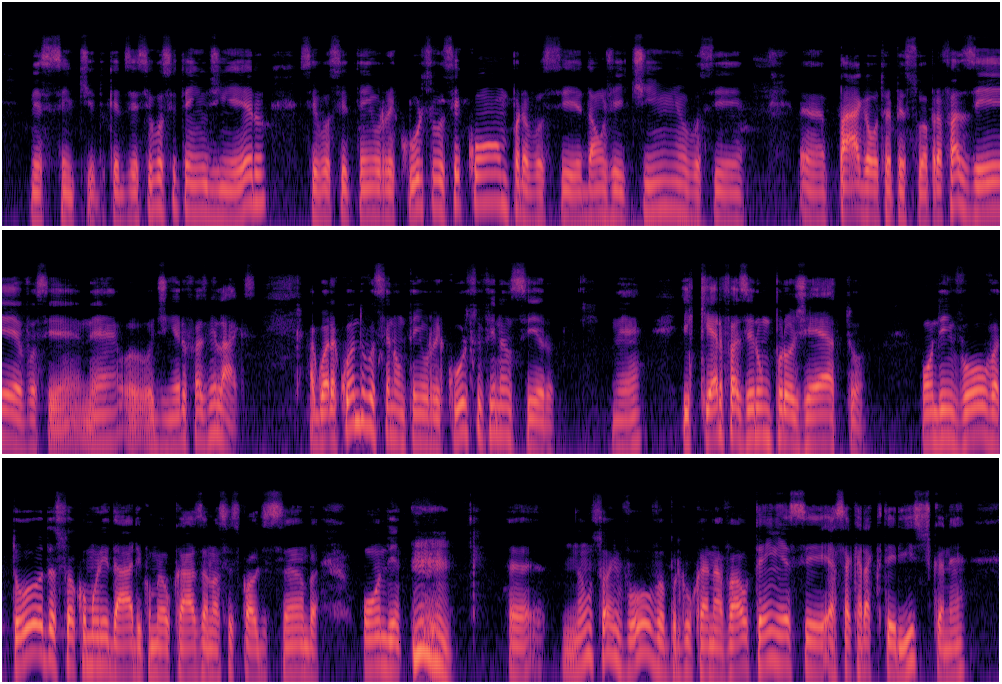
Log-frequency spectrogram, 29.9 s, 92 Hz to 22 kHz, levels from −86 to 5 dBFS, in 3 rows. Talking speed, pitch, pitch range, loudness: 150 wpm, 120 Hz, 110-140 Hz, -29 LUFS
